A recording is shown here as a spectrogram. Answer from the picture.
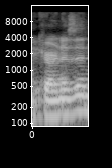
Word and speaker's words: Kernisen: uh Kernisen. I've never said your last name out loud, bro. First time. Kernisen. Did I get it right? Yeah, Kernis. You said it right.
